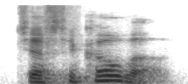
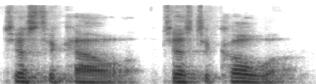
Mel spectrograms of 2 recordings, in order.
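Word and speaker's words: Częstochowa: Czestochowa. Like you say, Jehovah. Yeah, Czestochowa. So supposedly, tradition holds that St.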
